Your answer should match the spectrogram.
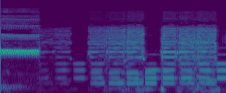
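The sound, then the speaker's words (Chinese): A telephone busy signal: a loud, high electronic beep, then bright, buzzy phone tones pulsing in short bursts, with no voices. “怎么电话总是占线？”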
